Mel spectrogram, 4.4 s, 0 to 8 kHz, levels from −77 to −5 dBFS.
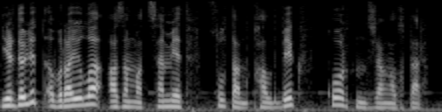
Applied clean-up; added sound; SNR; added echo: none; none; none; none.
